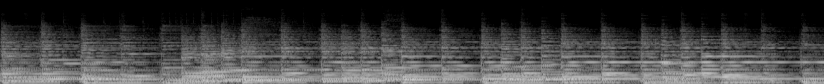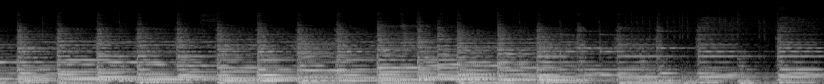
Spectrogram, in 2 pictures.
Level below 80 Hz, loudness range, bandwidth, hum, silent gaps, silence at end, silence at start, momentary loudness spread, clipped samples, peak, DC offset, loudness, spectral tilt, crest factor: -32 dBFS; 1 LU; 12 kHz; none; none; 0 s; 0 s; 6 LU; under 0.1%; -6 dBFS; 0.3%; -21 LUFS; -7.5 dB/octave; 14 dB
